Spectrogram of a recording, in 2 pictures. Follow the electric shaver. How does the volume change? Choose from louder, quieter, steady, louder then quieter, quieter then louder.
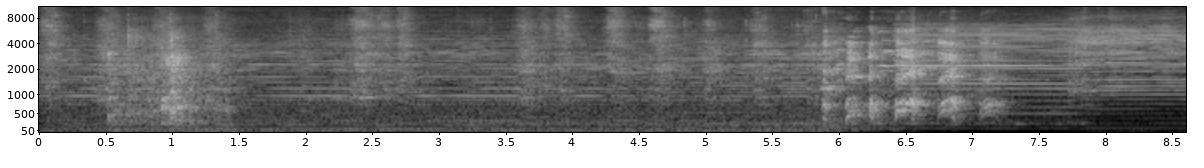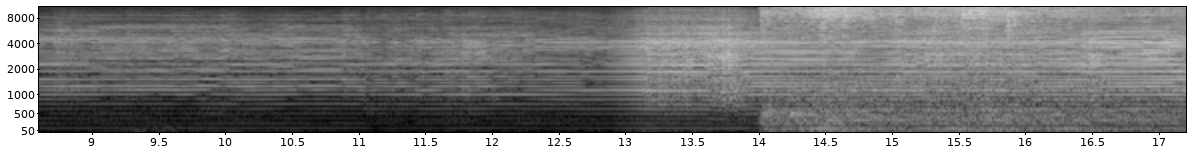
louder.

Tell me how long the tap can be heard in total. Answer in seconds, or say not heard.
3 s.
